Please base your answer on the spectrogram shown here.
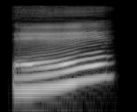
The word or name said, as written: de5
